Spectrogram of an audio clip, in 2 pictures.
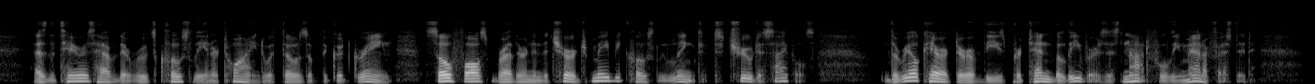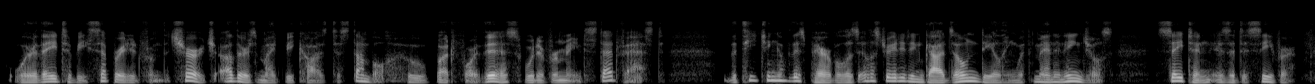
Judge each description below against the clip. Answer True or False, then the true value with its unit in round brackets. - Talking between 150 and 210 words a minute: True (180 wpm)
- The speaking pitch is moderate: False (105 Hz)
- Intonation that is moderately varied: False (6.8 semitones)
